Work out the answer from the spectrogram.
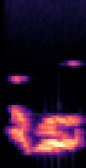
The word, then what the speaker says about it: hour: So that the hour, which is silent, is already correct.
